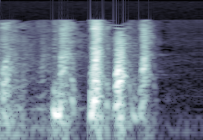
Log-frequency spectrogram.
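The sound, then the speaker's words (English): A person imitates a dog barking, giving a low growly start followed by four short, punchy barks in quick succession, with no other sounds around. “he got on the phone with his commanding officer and started and said, bark, bark, bark, and started growling and barking at him like a dog.”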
